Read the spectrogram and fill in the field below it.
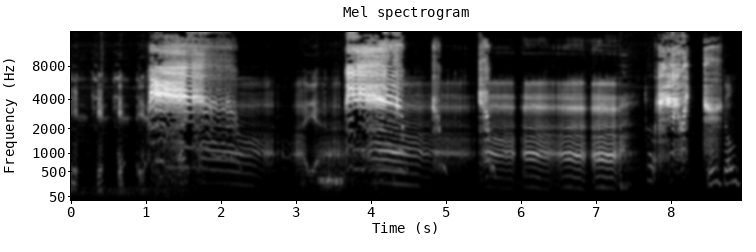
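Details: A frog, held by people, gives loud, harmonic distress screams in repeated wailing bursts, as if pleading to be released, with people talking nearby.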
